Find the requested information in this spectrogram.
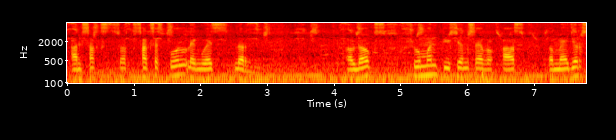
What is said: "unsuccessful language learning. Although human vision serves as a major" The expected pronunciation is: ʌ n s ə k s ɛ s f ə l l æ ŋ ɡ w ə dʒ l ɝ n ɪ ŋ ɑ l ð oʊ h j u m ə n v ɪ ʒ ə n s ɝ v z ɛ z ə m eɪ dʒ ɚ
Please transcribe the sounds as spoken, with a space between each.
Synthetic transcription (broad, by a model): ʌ n s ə k s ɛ s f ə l l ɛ ŋ ɡ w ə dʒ l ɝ n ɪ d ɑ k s h j u m ə n p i s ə n s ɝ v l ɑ s ə m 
